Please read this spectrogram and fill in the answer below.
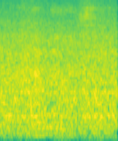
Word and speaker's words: Geminis: How do you pronounce it? Gemini? Geminis? Gemini? Geminis.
